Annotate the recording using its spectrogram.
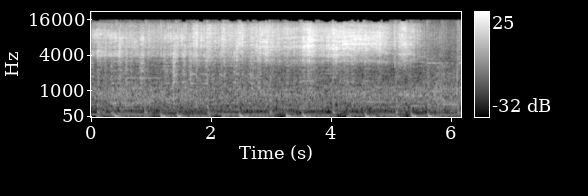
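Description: Salmon fillet sizzling on the hot cast-iron grate of a propane gas grill as it is turned over with a metal spatula, with a few short knocks and scrapes of the spatula. A steady low hum runs underneath.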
